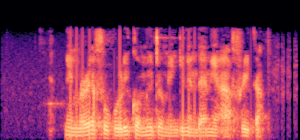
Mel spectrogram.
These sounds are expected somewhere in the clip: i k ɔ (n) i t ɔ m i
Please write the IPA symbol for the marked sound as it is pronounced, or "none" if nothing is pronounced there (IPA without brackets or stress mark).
m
